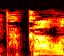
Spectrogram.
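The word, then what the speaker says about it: 卓王: 、はい、普通は卓王でしょ。卓王なんですが、これで高尾って読むんです。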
